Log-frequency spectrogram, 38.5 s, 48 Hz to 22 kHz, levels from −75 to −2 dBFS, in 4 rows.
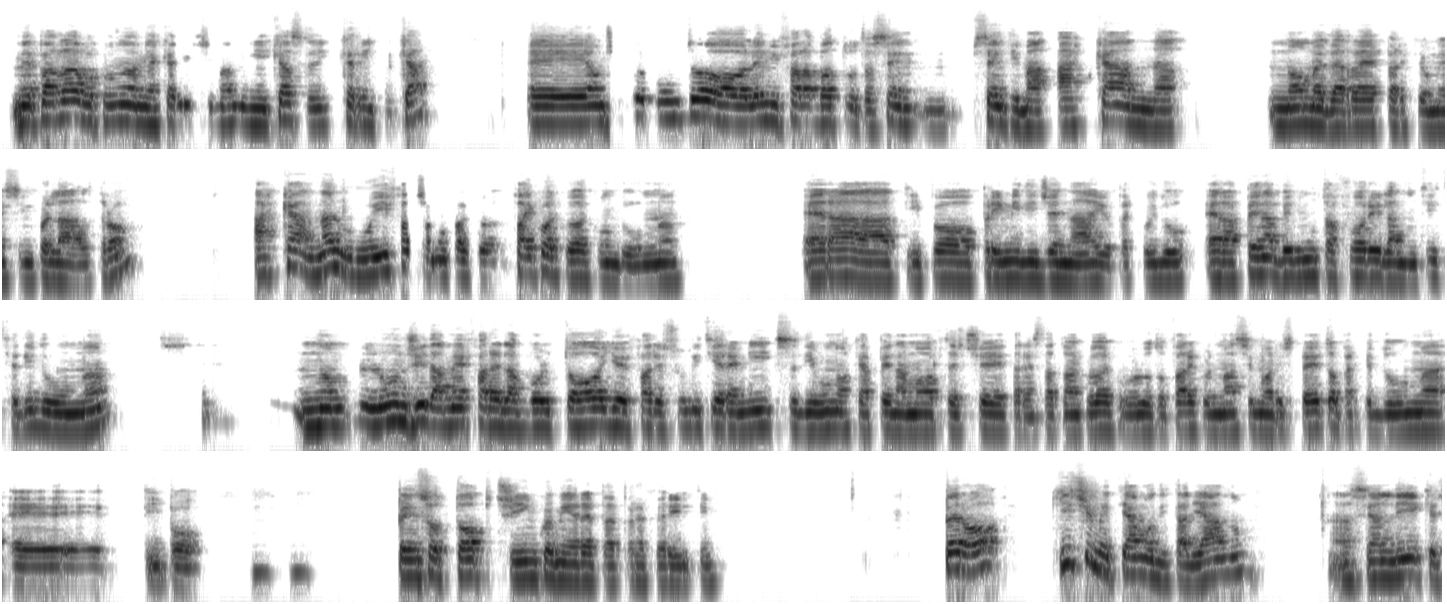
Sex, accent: male, native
